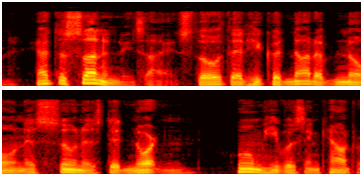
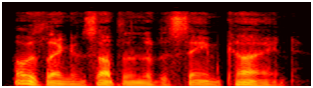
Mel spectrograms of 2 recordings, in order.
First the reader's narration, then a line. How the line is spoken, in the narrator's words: returned Norton coolly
